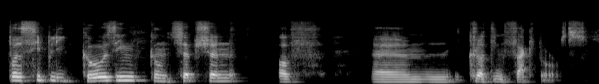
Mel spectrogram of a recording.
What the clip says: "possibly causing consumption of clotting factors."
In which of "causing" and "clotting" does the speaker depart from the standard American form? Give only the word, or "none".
none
